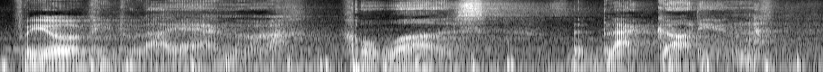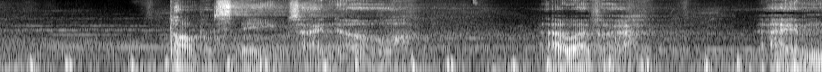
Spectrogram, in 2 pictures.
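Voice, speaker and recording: A man whispering in a put-on character voice at a very slow pace, with loud background noise. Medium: game stream. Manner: slow, grave.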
